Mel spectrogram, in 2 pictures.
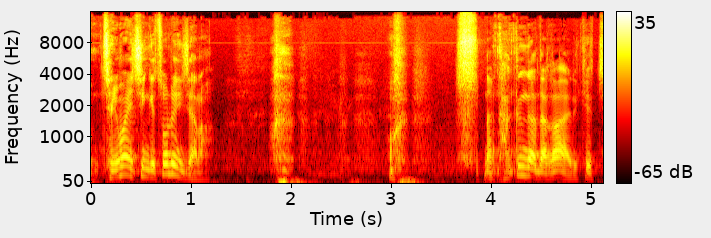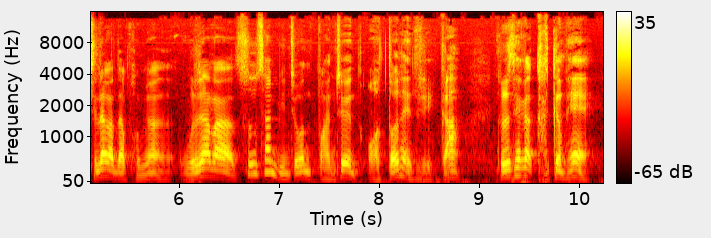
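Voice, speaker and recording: Lively, chatty male lecturer. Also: medium pitch. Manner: chatty, tangent-prone, laughs often, teasing. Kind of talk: casual classroom lecture.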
